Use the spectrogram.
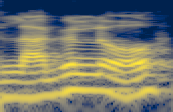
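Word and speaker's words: Lagerlöf: rat trap by Selma lagerlov so here I'm pronouncing this word as lagalov because she is a Swedish writer and that's why this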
